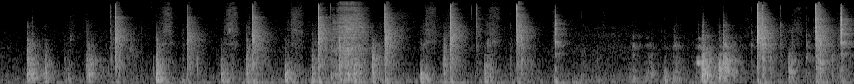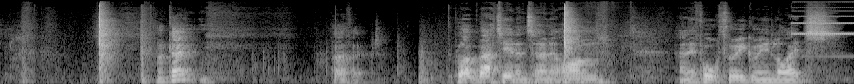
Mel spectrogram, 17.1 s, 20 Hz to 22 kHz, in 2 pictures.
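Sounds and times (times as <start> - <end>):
light clicks and taps of hand tools: 0.9 - 5.7, 7.5 - 8.6.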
